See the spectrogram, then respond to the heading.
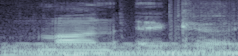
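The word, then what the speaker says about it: Monika: oh our say your so you pronounce it monica yes that's how you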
